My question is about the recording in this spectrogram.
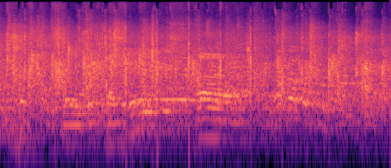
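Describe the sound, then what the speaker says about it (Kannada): An audience at a Kannada quiz session claps for a correct answer, a steady burst of crowd applause lasting a few seconds with voices mixed in. "ಚಪ್ಪಾಳೆ ಕೊಡಿ."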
